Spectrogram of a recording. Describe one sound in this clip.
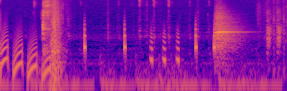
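Short electronic blips click several times.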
